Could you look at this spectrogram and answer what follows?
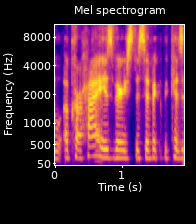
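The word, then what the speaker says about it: karahi: Pronounce it for us again. It's Pakistani karhai.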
